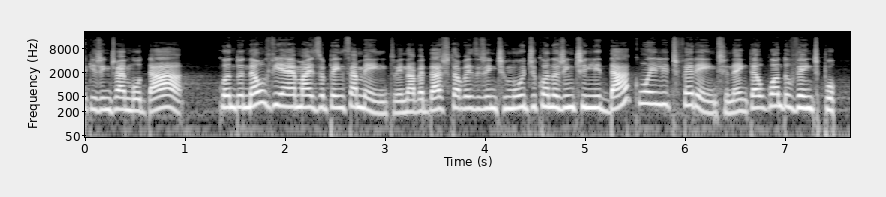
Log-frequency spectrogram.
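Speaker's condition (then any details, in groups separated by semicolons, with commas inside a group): No condition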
